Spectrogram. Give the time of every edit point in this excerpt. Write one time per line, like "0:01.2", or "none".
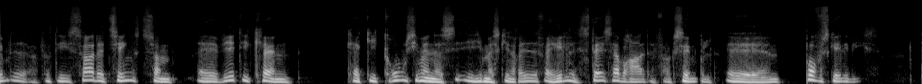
0:01.4
0:07.2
